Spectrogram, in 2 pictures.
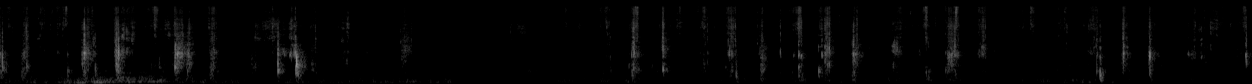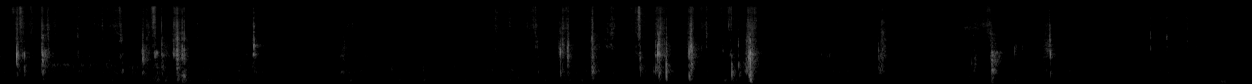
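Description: A deck of tarot cards being shuffled by hand: quick, irregular runs of crisp clicks and snaps as the cards slide against each other, broken by a few short pauses.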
